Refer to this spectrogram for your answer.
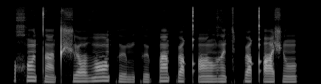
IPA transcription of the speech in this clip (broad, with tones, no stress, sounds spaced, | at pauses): χ õ˦ t ãː˨ t ʃ ʉː˧ ðˤ õː˦ k ʉː˨ m k ʉ˨ p ã˦ p ʉ˧ qʼ õː˦ ʁ ĩ˦ t͡s p ʉ˧ qʼ a˧ ʃ õ˧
